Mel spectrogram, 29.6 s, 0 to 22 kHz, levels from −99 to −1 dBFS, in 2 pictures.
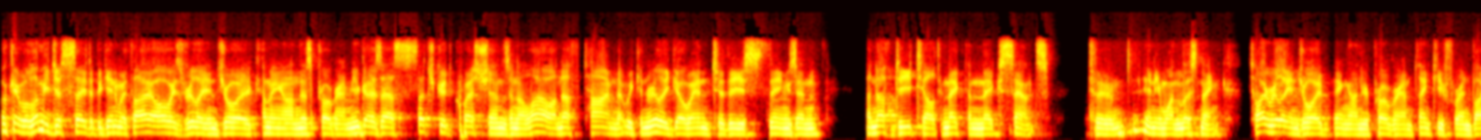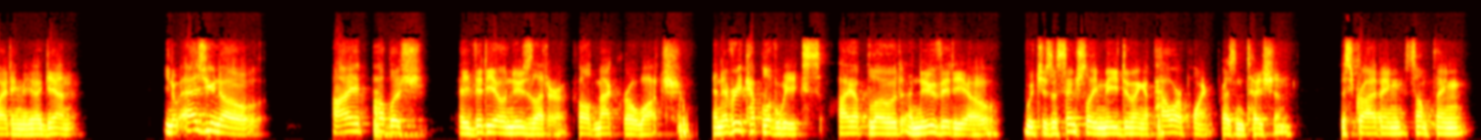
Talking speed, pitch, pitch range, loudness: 190 wpm, 130 Hz, 125-145 Hz, -14 LUFS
